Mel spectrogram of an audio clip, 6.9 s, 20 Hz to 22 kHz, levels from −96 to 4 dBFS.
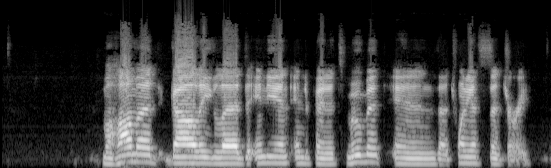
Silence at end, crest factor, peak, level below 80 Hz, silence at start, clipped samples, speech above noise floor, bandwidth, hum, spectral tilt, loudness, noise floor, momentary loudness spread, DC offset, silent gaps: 0.3 s; 14 dB; 0 dBFS; -58 dBFS; 1.3 s; under 0.1%; 59 dB; 13 kHz; none; -4.5 dB/octave; -12 LUFS; -71 dBFS; 11 LU; under 0.1%; none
